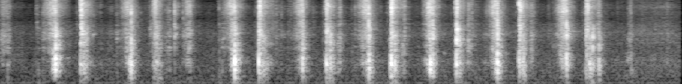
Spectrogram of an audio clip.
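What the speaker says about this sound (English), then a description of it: "So now this should get shuffled back in." Playing cards from the Lord of the Rings card game are shuffled close by. About seventeen crisp, sharp flicking bursts come in quick, fairly regular succession, with no talk.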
